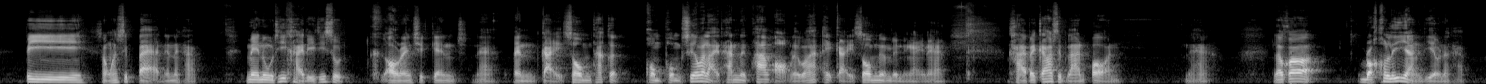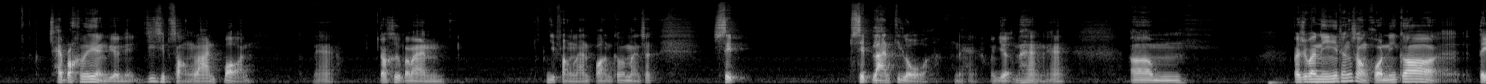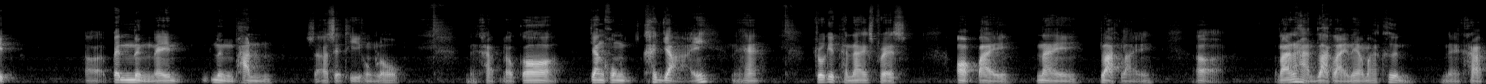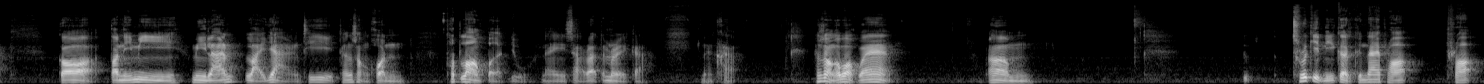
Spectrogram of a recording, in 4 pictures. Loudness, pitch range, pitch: -20 LUFS, 80-115 Hz, 100 Hz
